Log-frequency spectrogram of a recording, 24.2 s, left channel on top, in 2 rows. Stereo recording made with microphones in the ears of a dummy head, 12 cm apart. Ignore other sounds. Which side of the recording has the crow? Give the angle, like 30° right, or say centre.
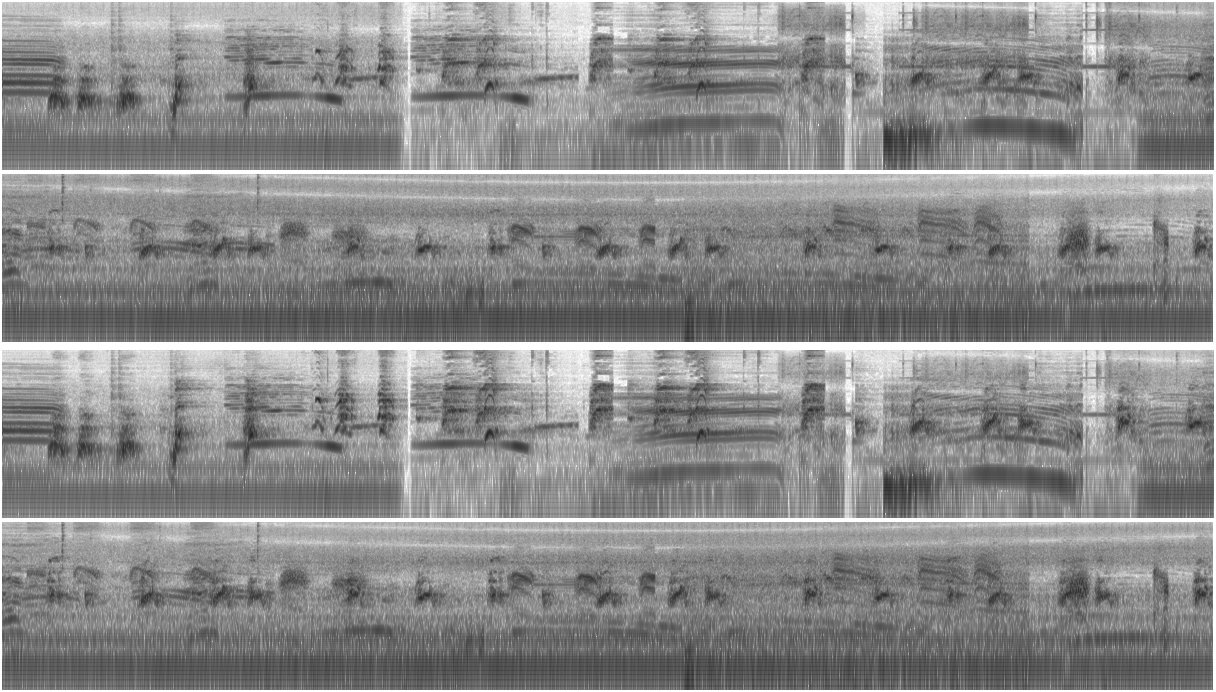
20° right.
